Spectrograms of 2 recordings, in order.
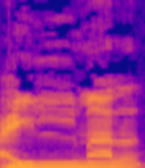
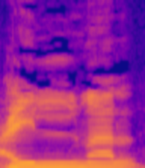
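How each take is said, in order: No difference in how they are said.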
